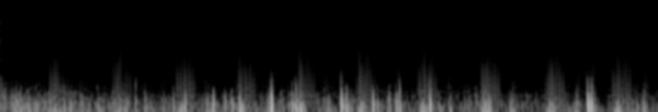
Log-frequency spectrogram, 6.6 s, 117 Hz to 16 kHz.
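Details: Person recording their own heartbeat through a phone: regular low thumping at about 97 beats a minute; normal heartbeat.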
